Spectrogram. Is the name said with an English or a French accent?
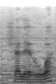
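French. The name is said with a French accent. "I'll try my French accent"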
